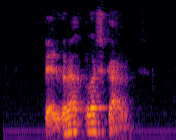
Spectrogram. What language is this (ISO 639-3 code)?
cat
